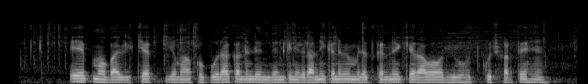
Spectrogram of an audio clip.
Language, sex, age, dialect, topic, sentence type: Hindi, male, 25-30, Awadhi Bundeli, banking, statement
